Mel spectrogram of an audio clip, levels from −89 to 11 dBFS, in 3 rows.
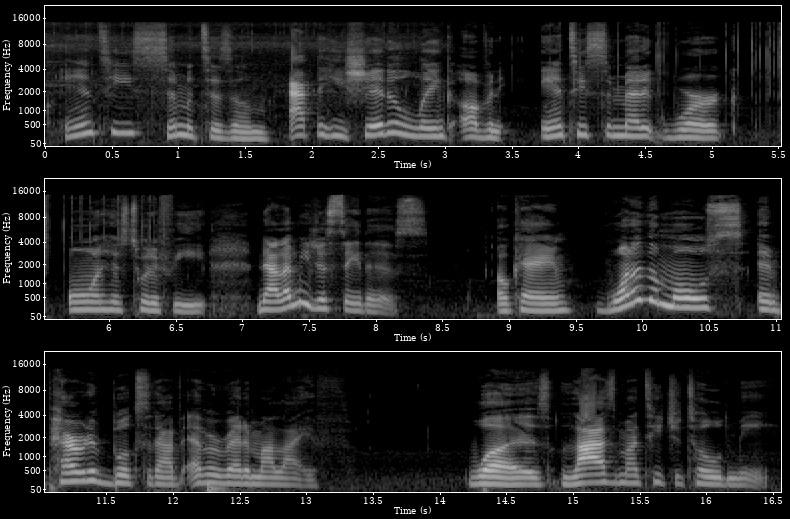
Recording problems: household noises; faint; until 6.5 s; 25 dB below the speech

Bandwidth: 14.5 kHz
